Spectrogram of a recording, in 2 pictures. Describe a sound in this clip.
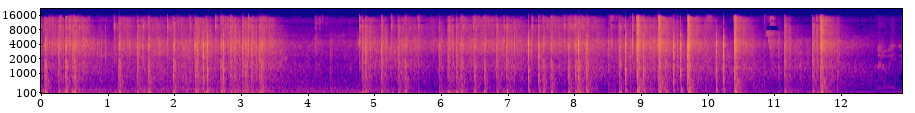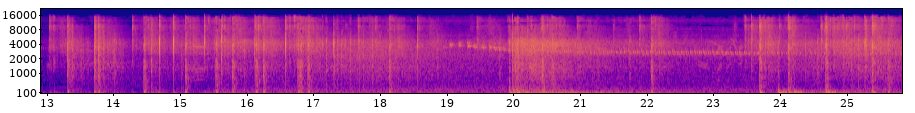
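Gunshots crack in rapid bursts nearby.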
